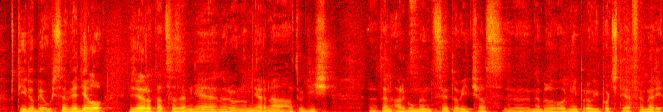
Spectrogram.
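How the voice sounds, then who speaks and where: The speech crawls along fairly slowly. Its intonation is monotone and flat. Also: man, fairly low pitch for a man. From Czech Republic. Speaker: astronomer; invited lecturer. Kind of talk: lecture. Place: classroom.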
